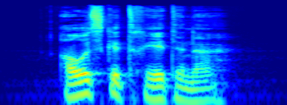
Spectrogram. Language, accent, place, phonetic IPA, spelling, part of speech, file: German, Germany, Berlin, [ˈaʊ̯sɡəˌtʁeːtənɐ], ausgetretener, adjective, De-ausgetretener.ogg
- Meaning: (adjective) 1. comparative degree of ausgetreten 2. inflection of ausgetreten: strong/mixed nominative masculine singular 3. inflection of ausgetreten: strong genitive/dative feminine singular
